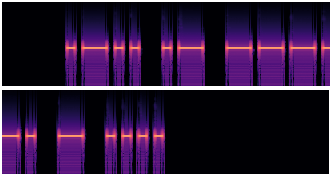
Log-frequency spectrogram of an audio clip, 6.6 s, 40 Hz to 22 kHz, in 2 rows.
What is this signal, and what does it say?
Morse code, heard as a keyed tone, about 15 wpm, 700 Hz. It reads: LA9TH
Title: DXCC-100 Call Signs - 5 Characters - Repeated 3x - 15wpm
